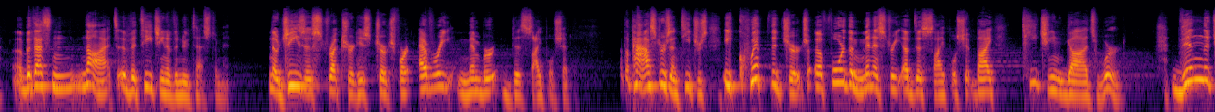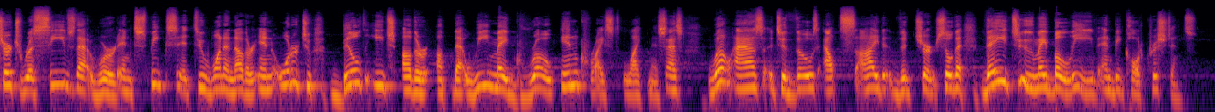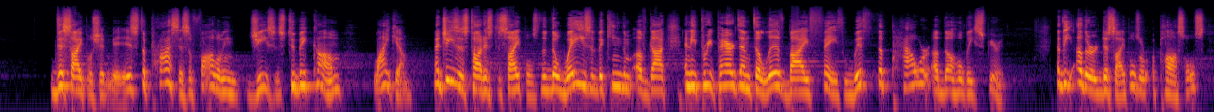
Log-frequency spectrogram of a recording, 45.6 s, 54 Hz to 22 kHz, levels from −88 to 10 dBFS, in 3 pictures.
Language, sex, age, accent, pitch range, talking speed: English, male, 50-69, American, 155-225 Hz, 160 wpm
